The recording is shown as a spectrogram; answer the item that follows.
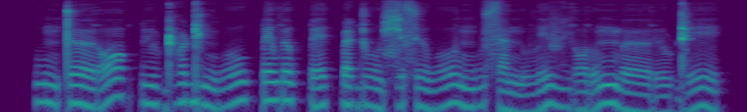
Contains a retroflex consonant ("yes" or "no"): yes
